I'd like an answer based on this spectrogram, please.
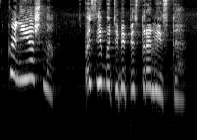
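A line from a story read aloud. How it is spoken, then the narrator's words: Joyful, then timid hesitant question. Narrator (Russian): Обрадовалась Листвичка, но тут же замялась и робко спросила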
